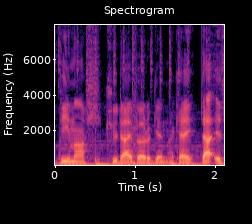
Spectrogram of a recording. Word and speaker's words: Dimash Kudaibergen: there practicing it so i know it's dimash kudai bergen and do not tell me it's wrong it's dimash kudai bergen okay that is right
